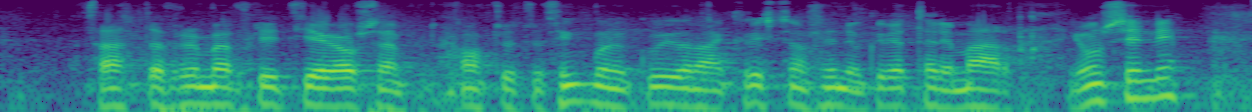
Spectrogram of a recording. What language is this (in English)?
Icelandic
